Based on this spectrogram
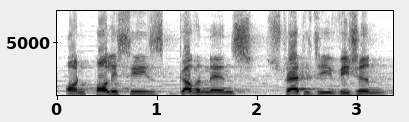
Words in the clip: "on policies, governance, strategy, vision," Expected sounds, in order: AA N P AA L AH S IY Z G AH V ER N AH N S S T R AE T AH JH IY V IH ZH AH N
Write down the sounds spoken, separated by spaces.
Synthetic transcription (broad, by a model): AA N P AA L AH S IY Z G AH V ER N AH N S S T R AE T AH JH IY V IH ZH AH N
